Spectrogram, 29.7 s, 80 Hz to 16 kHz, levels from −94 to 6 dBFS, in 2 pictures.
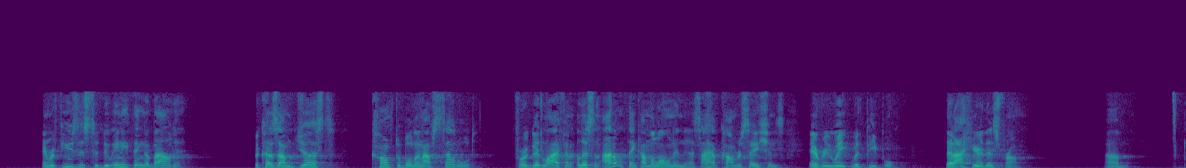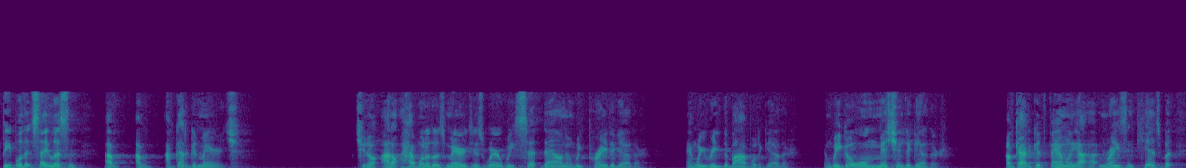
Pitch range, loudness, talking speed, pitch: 110-160 Hz, -41 LUFS, 185 wpm, 135 Hz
